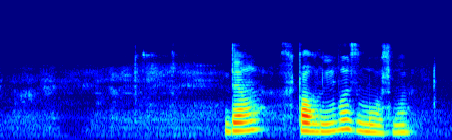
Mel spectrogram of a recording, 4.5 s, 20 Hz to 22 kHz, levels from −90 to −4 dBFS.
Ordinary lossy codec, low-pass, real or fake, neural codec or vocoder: none; 7.2 kHz; fake; autoencoder, 22.05 kHz, a latent of 192 numbers a frame, VITS, trained on one speaker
